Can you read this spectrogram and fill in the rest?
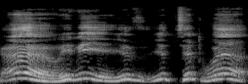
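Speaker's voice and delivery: put-on botched French accent, nothing like France; mock French accent. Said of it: "I don't know what kind of fucking accent that was".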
